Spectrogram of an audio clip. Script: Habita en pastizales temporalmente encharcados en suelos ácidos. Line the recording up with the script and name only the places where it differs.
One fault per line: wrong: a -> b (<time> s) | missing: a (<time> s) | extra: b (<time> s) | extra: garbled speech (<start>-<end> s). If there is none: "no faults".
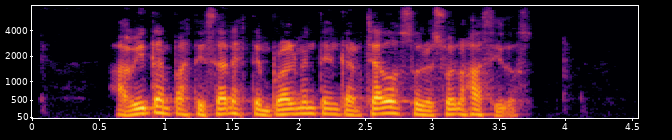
wrong: en -> sobre (2.8 s)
